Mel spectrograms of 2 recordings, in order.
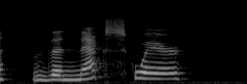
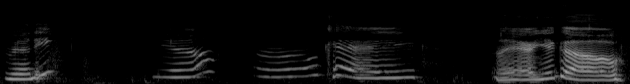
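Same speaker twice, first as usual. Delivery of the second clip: talking to a dog; 4 semitones higher, 3 dB quieter than usual. Real, not acted. Giving the dog its treat.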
